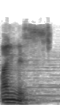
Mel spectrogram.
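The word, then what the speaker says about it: Máynez: His name is Jorge Alvarez Maynez. Young guy. What's the last name? Maynez? Maynez. Maynez? How do you spell that?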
